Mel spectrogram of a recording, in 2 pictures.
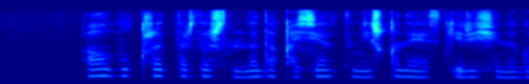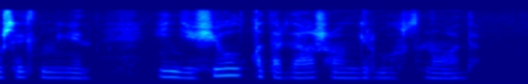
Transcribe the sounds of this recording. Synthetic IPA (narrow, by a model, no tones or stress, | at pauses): ɑlˠbʊlˠqʰʊʒɑt̪ːɑɾd̪ɑɾəsənd̪ɑd̪ɑqʰɑsijenoft̪əɴe̞ʃqɑnd̪ɑjæskʲe̞ɾɪʃenɪkʲʰɵɾse̞t̪ʰɪlme̞ɡʲe̞nje̞nd̪e̞ʃe̞wo̞lˠqʰɑt̪ɑɾd̪ɑʁəʒɑwɑŋɡʲe̞ɾbolˠəpsɑnɑlˠɑd̪ə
